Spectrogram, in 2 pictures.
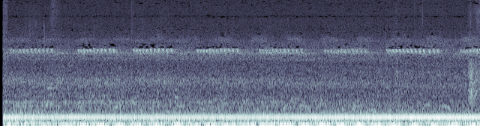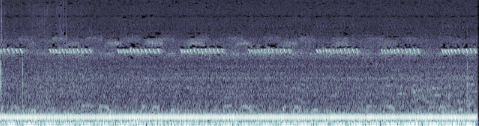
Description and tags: Some crickets chirping in the evening
chirping, crickets, insects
